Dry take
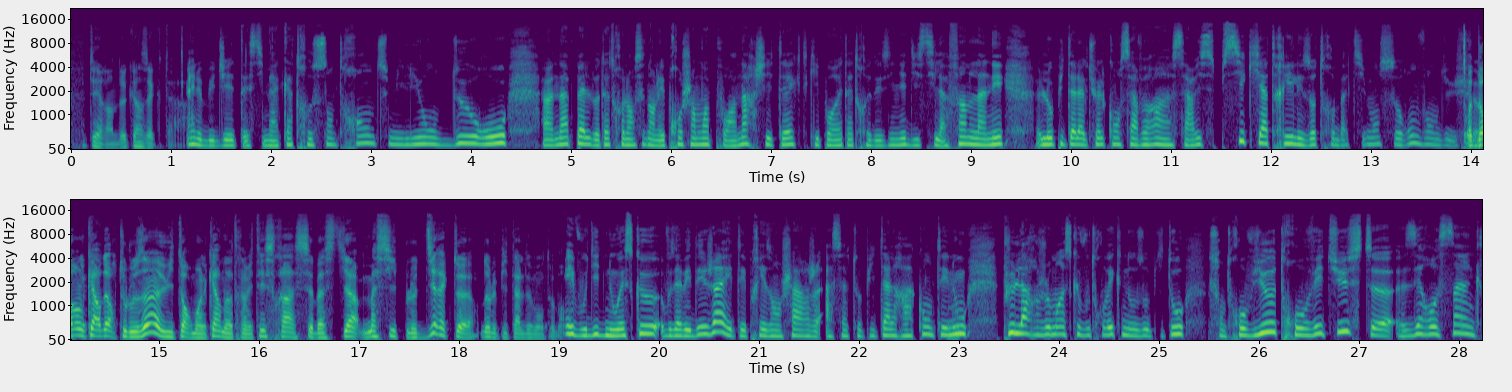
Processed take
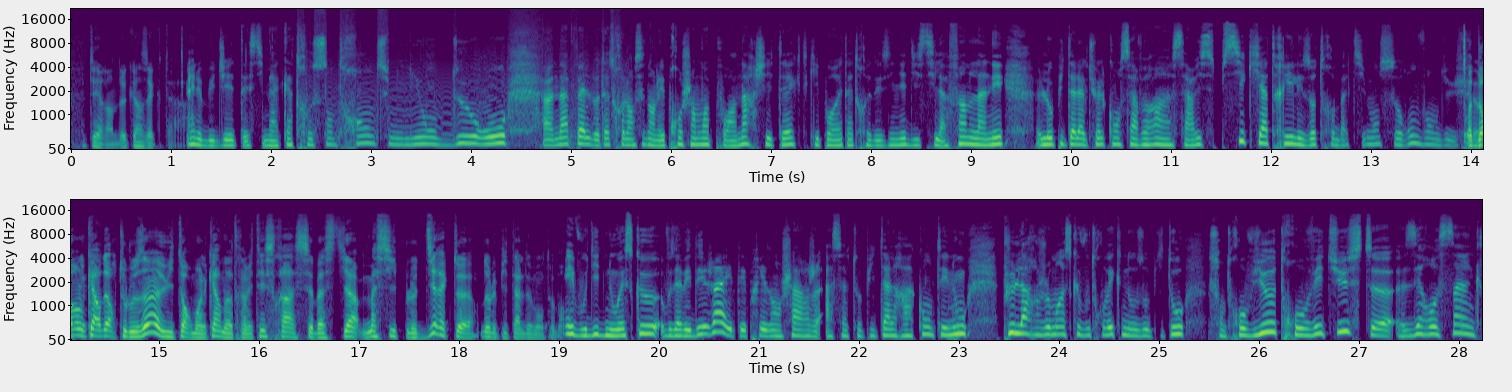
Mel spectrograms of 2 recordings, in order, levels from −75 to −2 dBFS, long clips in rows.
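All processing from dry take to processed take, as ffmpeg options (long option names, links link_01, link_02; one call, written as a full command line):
ffmpeg -i in.wav -filter_complex "[0:a]asettb=1/sr,asplit=3[link_01][link_02][link_03];[link_01]atrim=end=2.254[link_04];[link_02]atrim=start=2.25:end=5.61,asetpts=PTS-STARTPTS,afade=type=in:duration=0.004:curve=qsin,afade=type=out:start_time=3.356:duration=0.004:curve=qsin,aeval=exprs='val(0)+0.5*0.02*sgn(val(0))':channel_layout=same,bass=frequency=250:gain=-6,treble=frequency=4000:gain=-1[link_05];[link_03]atrim=start=5.606[link_06];[link_04][link_05]acrossfade=duration=0.004:curve1=hsin:curve2=qsin[link_07];[link_07][link_06]acrossfade=duration=0.004:curve1=qsin:curve2=hsin,asettb=1/sr,asplit=3[link_08][link_09][link_10];[link_08]atrim=end=20.434[link_11];[link_09]atrim=start=20.43:end=21.16,asetpts=PTS-STARTPTS,afade=type=in:duration=0.004:curve=qsin,afade=type=out:start_time=0.726:duration=0.004:curve=qsin,lowpass=2200,aecho=1:1:2.6:0.54,atrim=end_sample=32193,aeval=exprs='val(0)*gte(abs(val(0)),0.00422)':channel_layout=same[link_12];[link_10]atrim=start=21.156[link_13];[link_11][link_12]acrossfade=duration=0.004:curve1=hsin:curve2=qsin[link_14];[link_14][link_13]acrossfade=duration=0.004:curve1=qsin:curve2=hsin" out.wav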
